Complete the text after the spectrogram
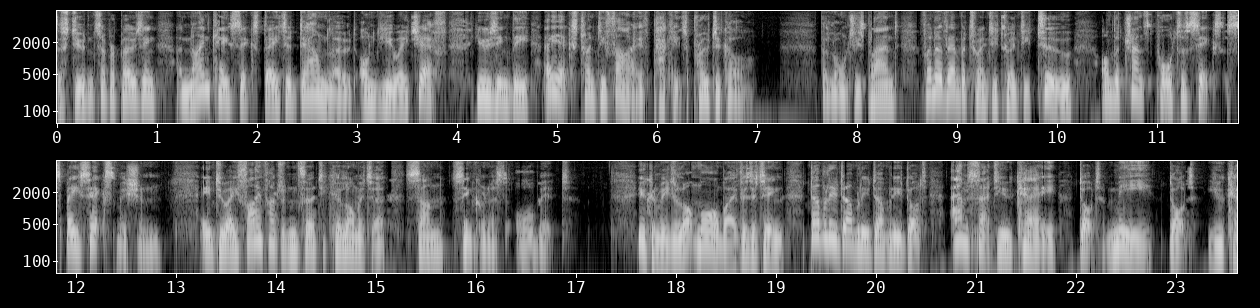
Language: English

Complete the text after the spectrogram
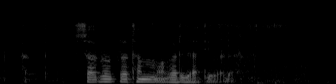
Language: Nepali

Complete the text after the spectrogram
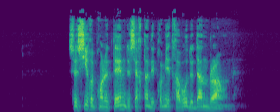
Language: French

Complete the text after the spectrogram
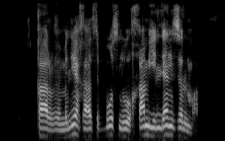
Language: Kabyle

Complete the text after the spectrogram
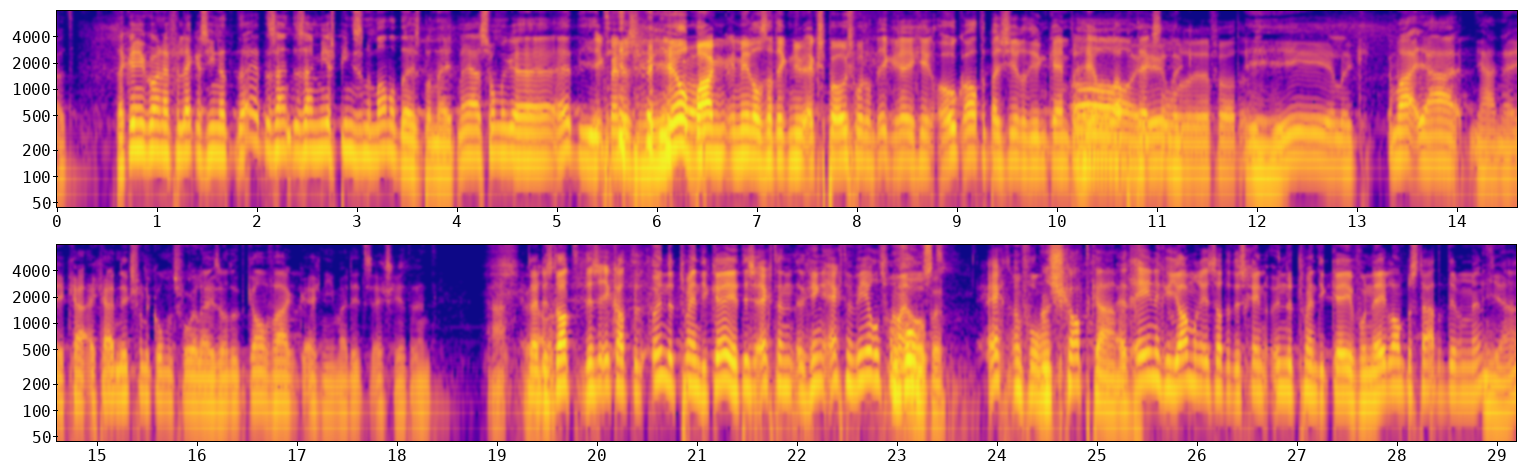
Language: Dutch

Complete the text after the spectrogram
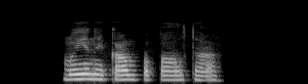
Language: Mari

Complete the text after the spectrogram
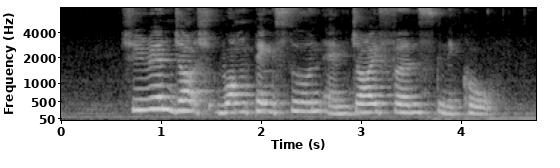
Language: English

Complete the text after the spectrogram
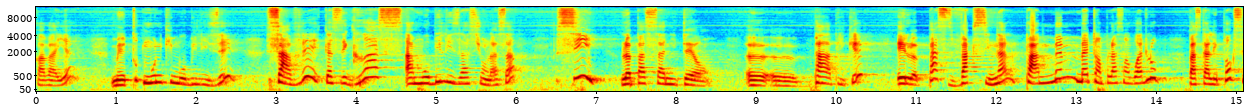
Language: French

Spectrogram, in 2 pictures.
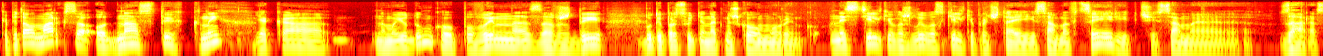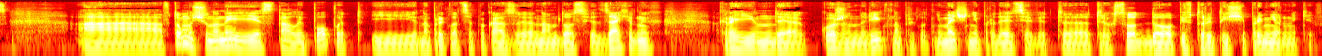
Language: Ukrainian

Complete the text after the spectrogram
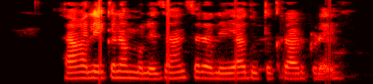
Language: Pashto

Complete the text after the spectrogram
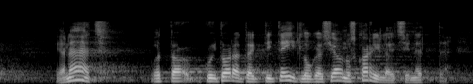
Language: Estonian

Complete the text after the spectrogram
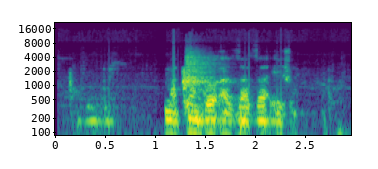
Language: Kinyarwanda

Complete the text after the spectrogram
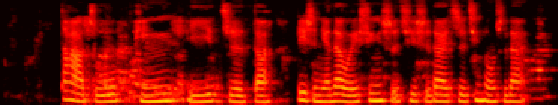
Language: Chinese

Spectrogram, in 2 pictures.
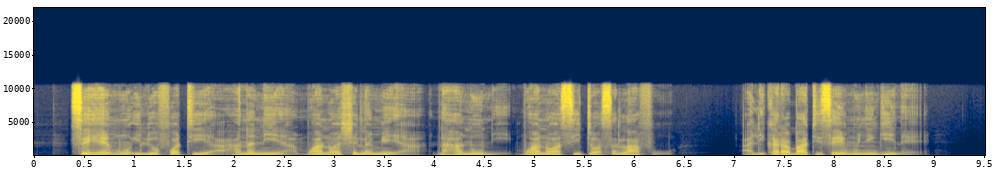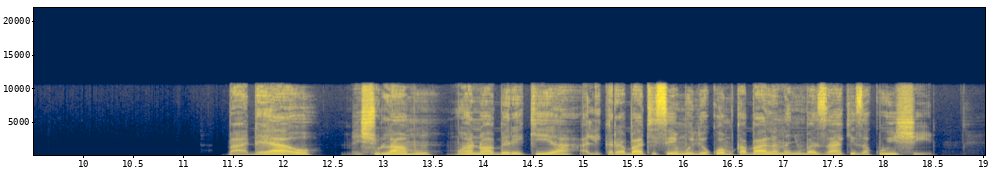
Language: Swahili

